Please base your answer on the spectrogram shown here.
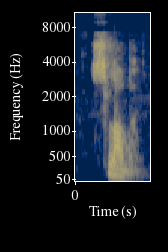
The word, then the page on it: slob: British English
